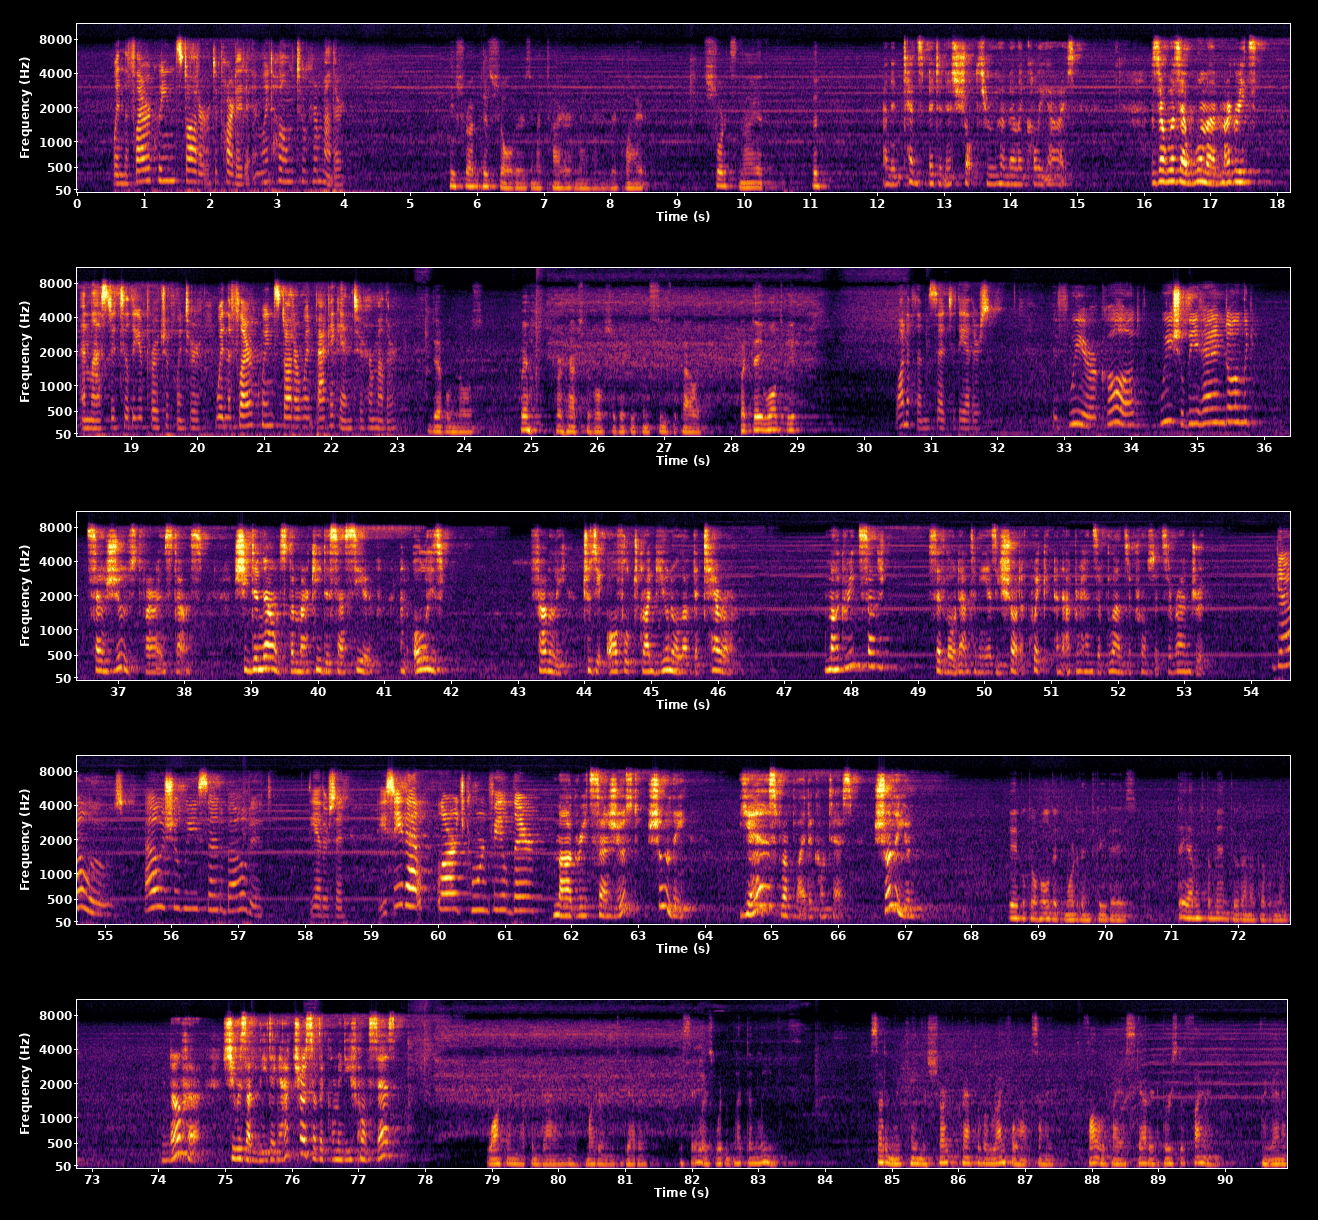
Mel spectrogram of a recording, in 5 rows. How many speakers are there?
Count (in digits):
3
